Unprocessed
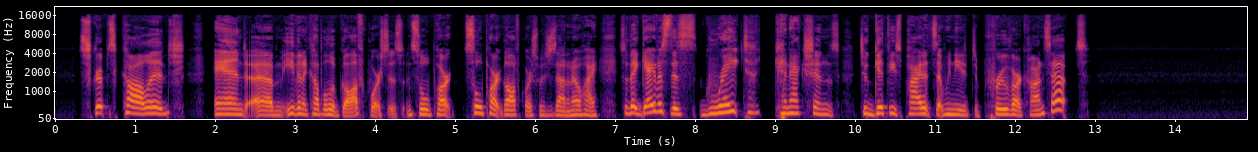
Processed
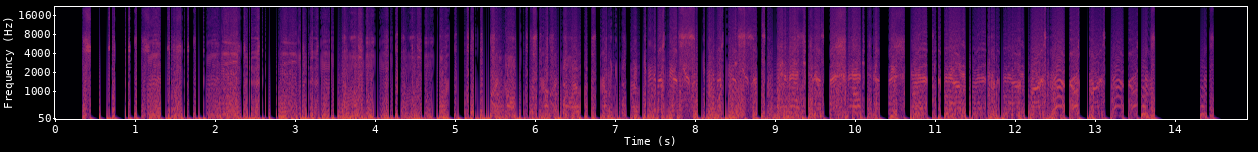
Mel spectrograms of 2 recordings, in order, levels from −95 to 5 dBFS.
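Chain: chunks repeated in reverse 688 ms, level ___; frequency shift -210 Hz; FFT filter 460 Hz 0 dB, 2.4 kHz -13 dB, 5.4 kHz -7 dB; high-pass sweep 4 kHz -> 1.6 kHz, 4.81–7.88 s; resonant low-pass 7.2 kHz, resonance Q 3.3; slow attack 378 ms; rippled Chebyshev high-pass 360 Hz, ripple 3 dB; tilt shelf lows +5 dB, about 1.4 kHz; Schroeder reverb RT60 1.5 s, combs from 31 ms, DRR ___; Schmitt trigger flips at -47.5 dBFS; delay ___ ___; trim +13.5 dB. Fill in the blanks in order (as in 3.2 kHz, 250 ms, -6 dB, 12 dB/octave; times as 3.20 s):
-5 dB, 18 dB, 736 ms, -4.5 dB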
